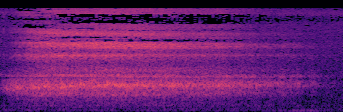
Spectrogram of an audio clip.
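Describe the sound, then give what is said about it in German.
Deep breathing during a guided breathing exercise: a single long, airy breath sound lasting about three seconds, soft and steady, fading gently at the end. “und aus. Noch einmal tief ein und aus.”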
